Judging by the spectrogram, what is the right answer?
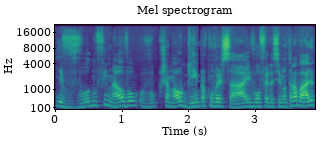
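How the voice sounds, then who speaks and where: A man's fairly high voice at a very fast pace, with ordinary pitch variation, on a very clean recording with a silent background. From Brazil, Espírito Santo. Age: 20s. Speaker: graphic designer. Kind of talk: interview. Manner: casual, with frequent fillers and repetitions.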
